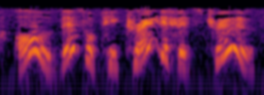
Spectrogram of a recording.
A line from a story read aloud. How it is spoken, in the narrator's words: Maddie said happily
